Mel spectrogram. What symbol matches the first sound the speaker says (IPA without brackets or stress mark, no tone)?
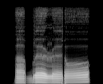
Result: a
